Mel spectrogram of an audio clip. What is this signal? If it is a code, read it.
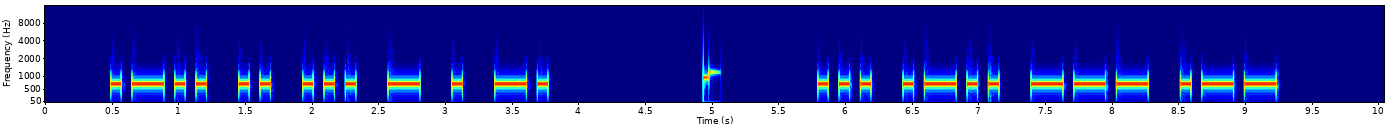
Morse code, heard as a keyed tone, about 15 wpm, 700 Hz. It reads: LISTEN SLOW
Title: Sentences from Top 400 Words - New Word Drill - 15wpm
